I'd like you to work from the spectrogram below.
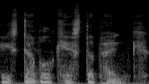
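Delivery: very low, hushed sports commentator murmur. Joking about the other speaker's prediction style: hushed snooker commentator voice. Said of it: "It's all sort of hushed tones".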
